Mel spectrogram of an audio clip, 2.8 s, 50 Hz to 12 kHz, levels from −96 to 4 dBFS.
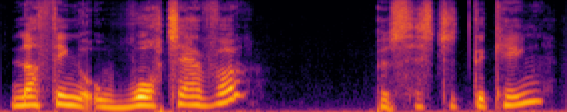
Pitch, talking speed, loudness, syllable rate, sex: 215 Hz, 105 wpm, -18 LUFS, 4.8 syllables/s, male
